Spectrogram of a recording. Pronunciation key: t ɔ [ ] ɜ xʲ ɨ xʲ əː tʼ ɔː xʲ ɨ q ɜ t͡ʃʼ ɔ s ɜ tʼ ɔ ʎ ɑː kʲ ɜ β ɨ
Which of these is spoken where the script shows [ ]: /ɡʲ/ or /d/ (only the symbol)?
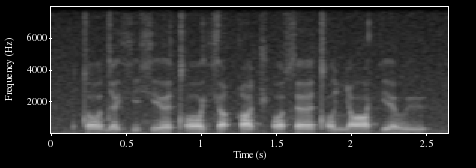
d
